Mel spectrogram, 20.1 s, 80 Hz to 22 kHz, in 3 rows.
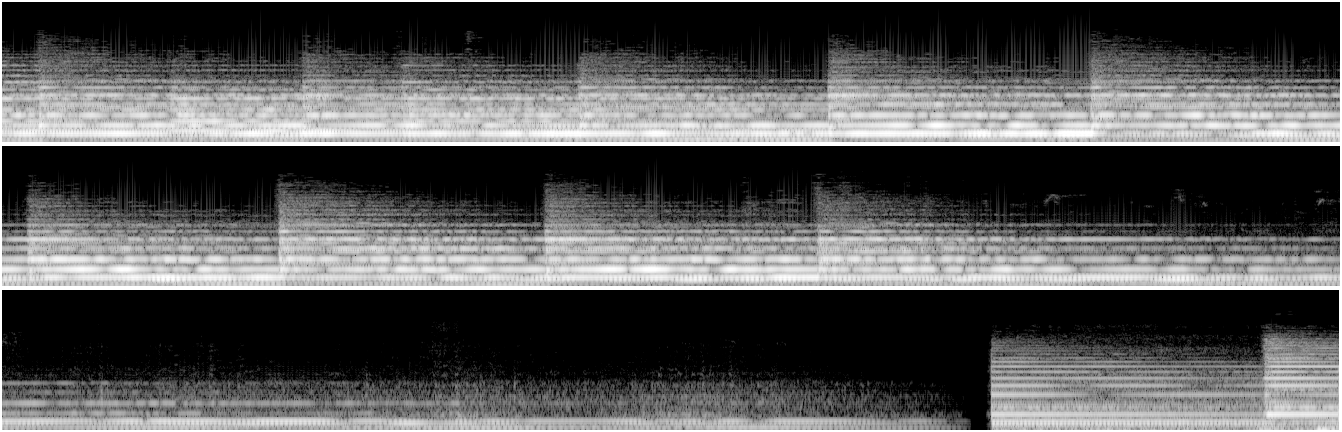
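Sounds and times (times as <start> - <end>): church bell tolling: 0.0 - 20.0
deep hum: 12.9 - 18.2.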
